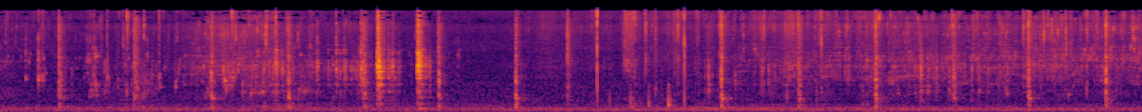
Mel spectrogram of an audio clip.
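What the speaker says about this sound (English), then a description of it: "Now she's gonna pour this through the strainer. Our crab meat is already in there." Liquid for homemade crab paste poured through a strainer onto crab meat, a steady low trickle with scattered clicks and drips, close and moderately quiet, no voices.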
